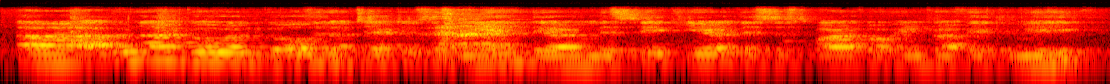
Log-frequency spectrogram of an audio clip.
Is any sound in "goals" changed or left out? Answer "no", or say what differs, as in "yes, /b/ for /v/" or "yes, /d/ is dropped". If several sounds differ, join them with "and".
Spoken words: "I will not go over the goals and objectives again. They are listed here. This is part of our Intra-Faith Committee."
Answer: no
